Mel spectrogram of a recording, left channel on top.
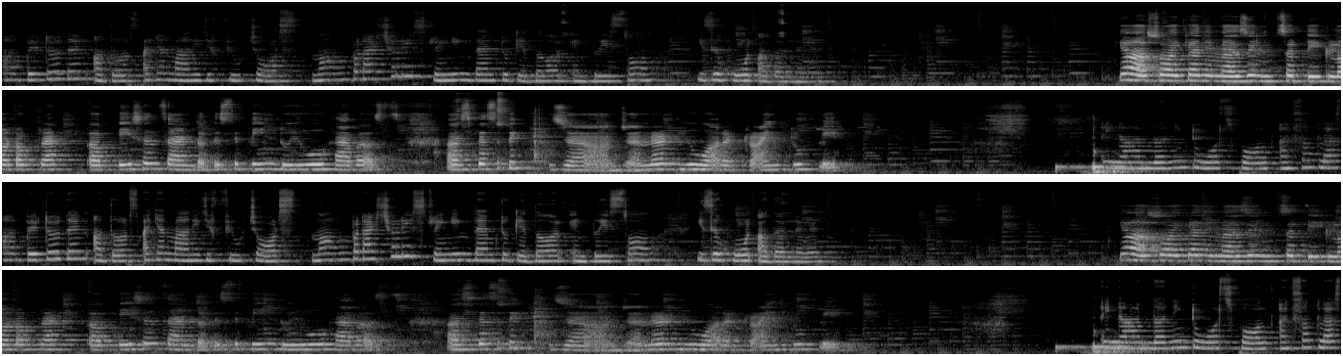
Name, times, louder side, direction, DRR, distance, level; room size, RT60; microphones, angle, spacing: voice 1, 0.0-8.2 23.1-23.4 24.4-26.7, right 2 dB, 55° right, 9 dB, 0.5 m, -31 dB
sound 1, 6.0-23.5, left 1 dB, 15° right, 1.4 m, -50 dB
voice 2, 11.2-17.2 17.5-21.8 23.3-23.6 23.9-24.6, left 5 dB, 70° left, 10 dB, 0.5 m, -25 dB
sound 2, 14.1-18.8, left 3 dB, 25° left, 1.1 m, -50 dB
8.8 x 3.0 x 4.5 m, 1.2 s
head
